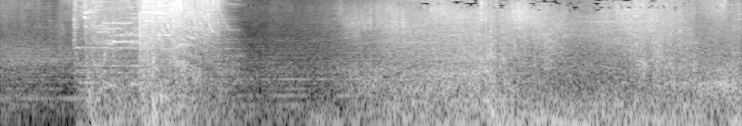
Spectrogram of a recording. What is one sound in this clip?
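Magic blasts crackle and explode in a loud game battle.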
